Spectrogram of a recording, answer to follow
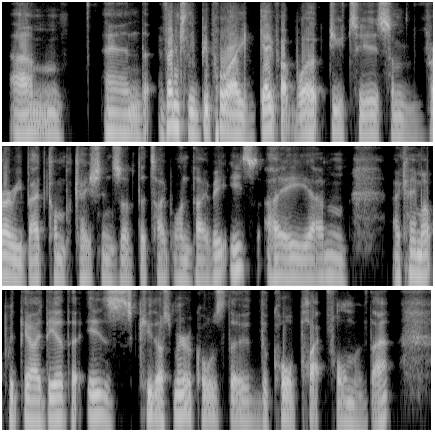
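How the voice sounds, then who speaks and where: On a very clean recording with a silent background and a dry, close sound with no echo, a man with a London accent speaks at a moderate pace, his medium-pitched voice dark and mellow in tone with ordinary pitch variation. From England, south London (Sydenham). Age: 40s. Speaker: founder of a social platform. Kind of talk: interview talk. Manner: hesitant, many fillers.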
